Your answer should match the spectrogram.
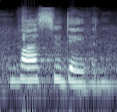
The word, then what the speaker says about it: Vasuvedan: Vasuvedan. Vasuvedan.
